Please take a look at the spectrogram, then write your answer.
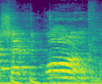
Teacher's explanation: षटकोण बोलेंगे तो कहां जाएगा, मूर्धन्य पे जाता है, पीछे जाता है, तालु के पीछे श जाता है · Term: मूर्धन्य श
